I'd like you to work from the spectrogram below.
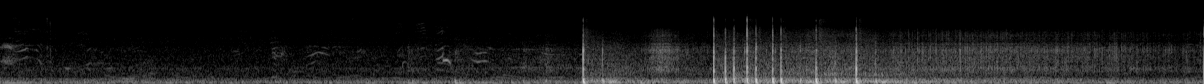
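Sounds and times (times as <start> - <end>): fireworks rumble: 0.0 - 12.0
fireworks bursting: 4.0 - 12.0.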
